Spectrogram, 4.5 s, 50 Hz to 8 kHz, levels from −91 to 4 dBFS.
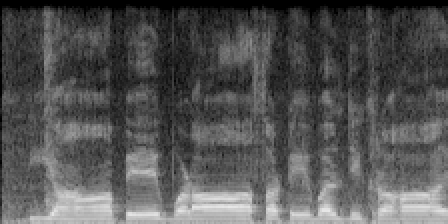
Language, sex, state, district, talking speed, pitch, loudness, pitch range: Hindi, male, Himachal Pradesh, Shimla, 120 wpm, 140 Hz, -13 LUFS, 135-140 Hz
